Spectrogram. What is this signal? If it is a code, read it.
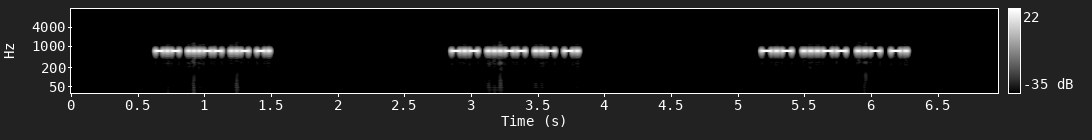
Morse code, heard as a keyed tone, about 54 wpm, 700 Hz. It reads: K3UN K3UN K3UN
